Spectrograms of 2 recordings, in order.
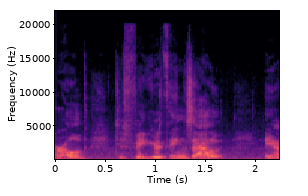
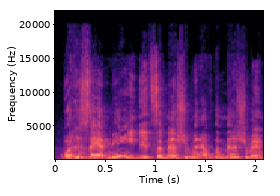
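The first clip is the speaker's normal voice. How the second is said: high, loud mock exasperation; exasperated questioning; 4 semitones higher, 6 dB louder, faster than usual. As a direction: rattle it off, incredulous at the absurdity. Acts out exasperated questioning about metrics.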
